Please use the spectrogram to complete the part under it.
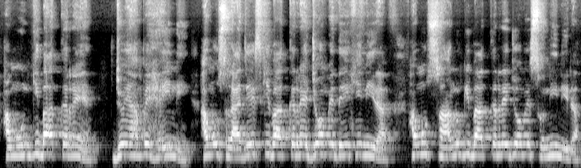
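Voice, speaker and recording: Man teaching a class, high echoey voice. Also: fairly quick, few pauses, dark tone. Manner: explains by asking questions and repeating examples. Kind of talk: classroom grammar lesson.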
